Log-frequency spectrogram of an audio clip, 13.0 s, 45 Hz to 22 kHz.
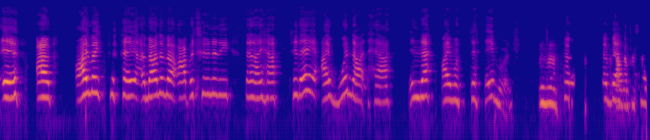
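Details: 22-year-old adult woman with spastic quadriplegic cerebral palsy affecting her whole body including speech, right side impaired, uses a walker or wheelchair: dysarthria (cerebral palsy).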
